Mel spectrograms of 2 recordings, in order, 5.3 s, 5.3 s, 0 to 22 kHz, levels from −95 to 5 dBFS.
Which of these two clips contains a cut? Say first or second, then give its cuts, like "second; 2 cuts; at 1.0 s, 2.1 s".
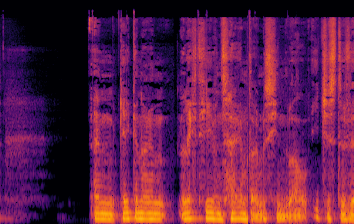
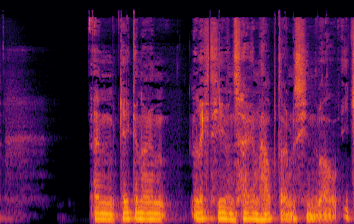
first; 2 cuts; at 2.6 s, 3.7 s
